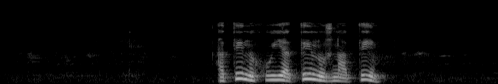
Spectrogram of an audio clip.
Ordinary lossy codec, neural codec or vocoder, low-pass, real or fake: Opus, 24 kbps; none; 7.2 kHz; real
